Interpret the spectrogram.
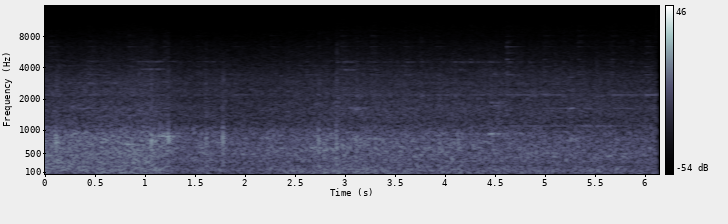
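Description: Puffing Billy's narrow-gauge wooden carriages rolling away over the level crossing: steady rumble and clatter of wheels on rail. It drops a little about a second in, then slowly fades.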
